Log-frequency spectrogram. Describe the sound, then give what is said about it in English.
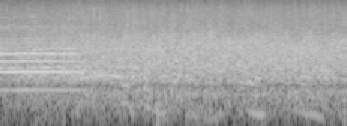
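A live comedy audience gives a stand-up comedian a big round of applause. The clapping is loud, even and unbroken from start to end, with a few faint cheers at the beginning. “Ladies and gentlemen, give a massive round of applause.”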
